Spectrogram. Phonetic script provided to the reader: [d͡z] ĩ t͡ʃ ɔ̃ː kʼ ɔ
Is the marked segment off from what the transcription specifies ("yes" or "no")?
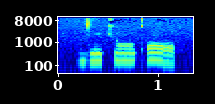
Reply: no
